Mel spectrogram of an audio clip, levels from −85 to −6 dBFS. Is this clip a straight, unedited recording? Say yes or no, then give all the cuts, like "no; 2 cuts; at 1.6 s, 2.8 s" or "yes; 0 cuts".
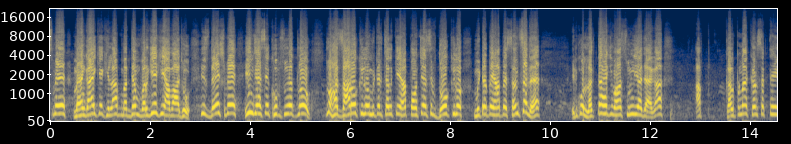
yes; 0 cuts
